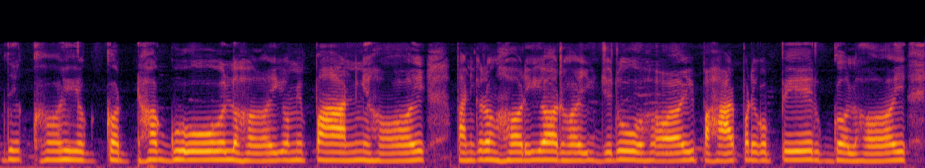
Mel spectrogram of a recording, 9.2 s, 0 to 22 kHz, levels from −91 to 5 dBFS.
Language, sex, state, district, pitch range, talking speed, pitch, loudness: Bajjika, male, Bihar, Vaishali, 185-205 Hz, 135 wpm, 195 Hz, -16 LUFS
